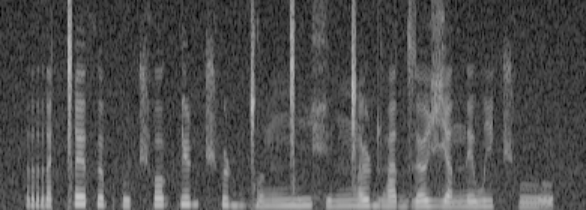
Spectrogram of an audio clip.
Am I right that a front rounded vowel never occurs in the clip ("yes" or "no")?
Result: no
